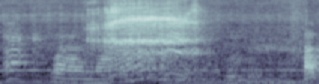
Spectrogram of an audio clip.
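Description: Newborn baby crying: one loud, high-pitched wail starting about half a second in and lasting about a second, followed by quieter fussing.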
